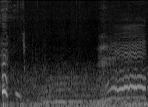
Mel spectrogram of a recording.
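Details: A male goat gives a drawn-out, quavering bleat that rises and wavers, with a person's voice nearby; he has just fathered a new baby goat kept with its mother. Goat.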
